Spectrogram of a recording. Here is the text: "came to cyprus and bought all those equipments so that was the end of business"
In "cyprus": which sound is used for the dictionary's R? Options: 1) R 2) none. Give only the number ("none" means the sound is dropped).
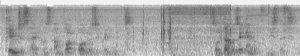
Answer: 2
